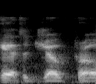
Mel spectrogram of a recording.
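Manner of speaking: dry, sarcastic throwaway jab. Retelling a remark to someone who told a joke, retelling a sarcastic quip. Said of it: "I sarcastically said".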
